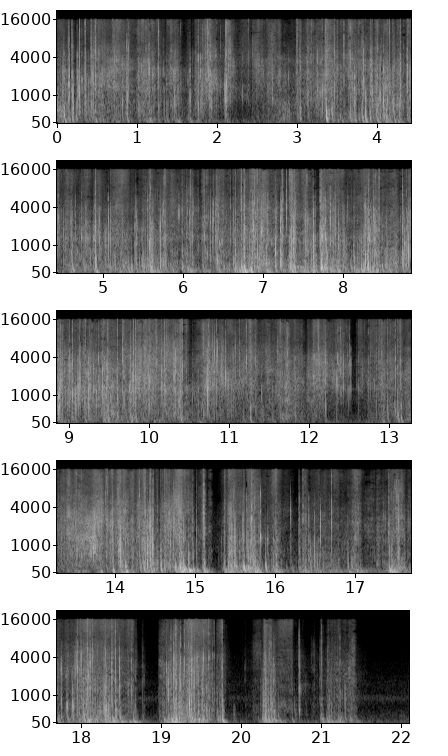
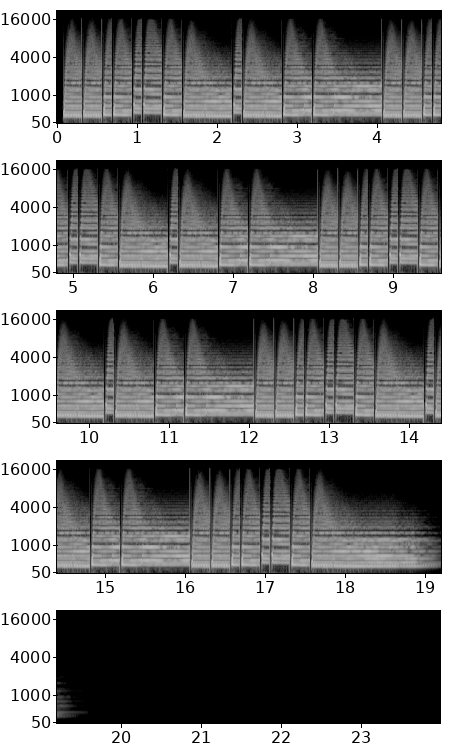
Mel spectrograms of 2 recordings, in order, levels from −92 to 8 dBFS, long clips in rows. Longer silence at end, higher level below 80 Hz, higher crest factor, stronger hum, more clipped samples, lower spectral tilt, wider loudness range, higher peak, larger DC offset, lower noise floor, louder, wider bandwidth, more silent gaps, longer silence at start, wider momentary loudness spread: second, 0.6 s vs 4.85 s; first, -38 dBFS vs -60 dBFS; first, 24 dB vs 14 dB; neither; neither; about the same, -3 dB/octave vs -3 dB/octave; first, 5 LU vs 2 LU; first, -2 dBFS vs -8 dBFS; neither; first, -61 dBFS vs -48 dBFS; second, -25 LUFS vs -21 LUFS; about the same, 16.5 kHz vs 16 kHz; neither; about the same, 0 s vs 0.05 s; first, 13 LU vs 1 LU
